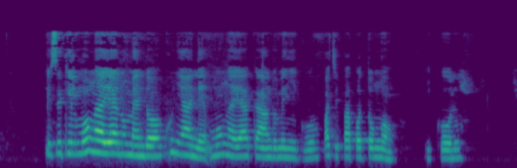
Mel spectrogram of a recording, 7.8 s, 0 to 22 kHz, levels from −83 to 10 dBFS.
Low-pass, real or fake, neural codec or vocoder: 10.8 kHz; real; none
